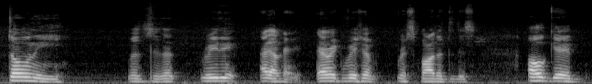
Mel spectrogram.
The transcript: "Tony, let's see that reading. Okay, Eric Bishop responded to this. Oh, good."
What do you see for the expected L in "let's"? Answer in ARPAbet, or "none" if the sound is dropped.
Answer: W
